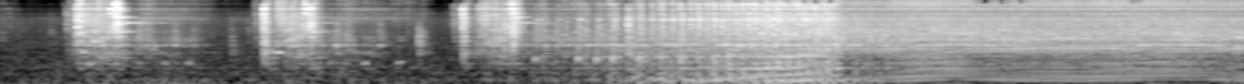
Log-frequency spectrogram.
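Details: Cheaply bought unknown small generator with a slightly leaking carburetor, possibly running on old gas: engine pops and bursts unevenly, then runs rough with a wavering note as the governor hunts; surging because it struggles to draw in fuel.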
